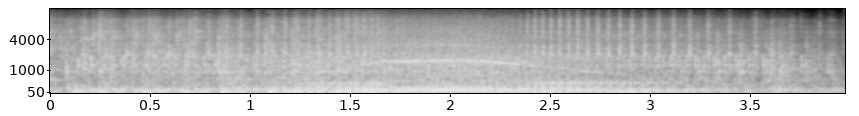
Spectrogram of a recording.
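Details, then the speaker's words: Honda pressure washer that sat all year in a basement and would not run, with a clean air filter, switch on, unchoked, carb cleaner squirted in: it catches and runs roughly a few seconds, then dies; fuel delivery fault. "and it is a fuel problem it is all right all right all right"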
